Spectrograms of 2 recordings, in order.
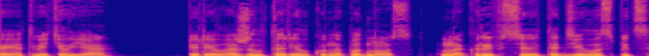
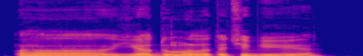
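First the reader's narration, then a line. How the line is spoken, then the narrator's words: Annoyed sigh, old man. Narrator (Russian): с досадой вздохнул дедушка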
